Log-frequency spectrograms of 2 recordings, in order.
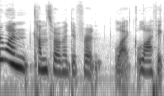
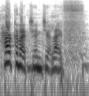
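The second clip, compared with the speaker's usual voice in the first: a lightly done bad Scottish accent, louder; terrible Scottish accent; 6 dB louder than usual. Host jokingly voices the guest as a Scottish life coach in a bad Scottish accent. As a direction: have a go at a Scottish accent, badly. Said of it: "That was my terrible Scottish accent".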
